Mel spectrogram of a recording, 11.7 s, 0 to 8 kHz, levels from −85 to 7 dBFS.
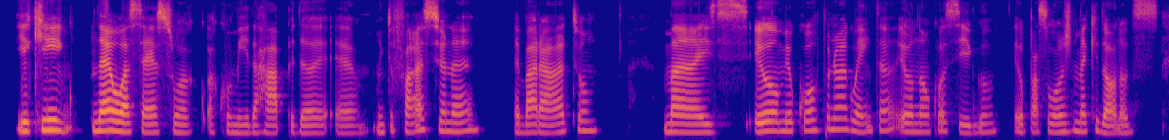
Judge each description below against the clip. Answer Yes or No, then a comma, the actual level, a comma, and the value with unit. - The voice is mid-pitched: Yes, medium, 180 Hz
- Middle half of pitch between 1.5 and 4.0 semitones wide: Yes, average, 2.7 semitones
